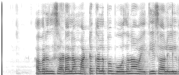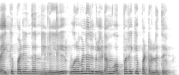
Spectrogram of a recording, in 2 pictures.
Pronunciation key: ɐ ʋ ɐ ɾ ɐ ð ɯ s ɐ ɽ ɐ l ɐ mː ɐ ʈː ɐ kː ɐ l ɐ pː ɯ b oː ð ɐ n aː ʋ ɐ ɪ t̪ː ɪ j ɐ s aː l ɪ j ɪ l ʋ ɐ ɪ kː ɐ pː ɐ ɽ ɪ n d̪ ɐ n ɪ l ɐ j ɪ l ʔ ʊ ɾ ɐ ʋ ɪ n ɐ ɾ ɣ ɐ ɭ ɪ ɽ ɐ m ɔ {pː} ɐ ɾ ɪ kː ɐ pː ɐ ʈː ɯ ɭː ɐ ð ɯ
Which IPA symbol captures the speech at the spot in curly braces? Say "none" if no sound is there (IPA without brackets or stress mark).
pː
